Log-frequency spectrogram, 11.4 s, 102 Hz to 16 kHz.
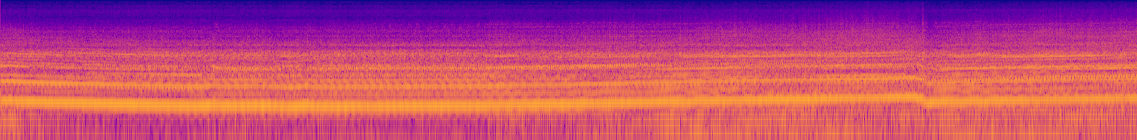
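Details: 2009 Yamaha R6 engine running: clear steady high-pitched whistle over the engine, rising slightly with revs; owner asks whether it is normal, source unknown.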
